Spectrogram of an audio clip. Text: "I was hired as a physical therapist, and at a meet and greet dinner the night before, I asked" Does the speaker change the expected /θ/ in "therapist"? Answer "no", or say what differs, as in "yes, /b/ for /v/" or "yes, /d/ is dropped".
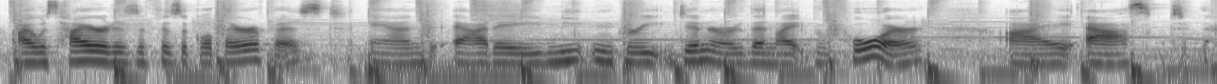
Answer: no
